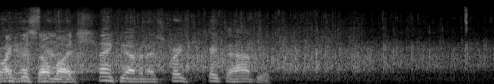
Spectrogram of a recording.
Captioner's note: crowd clapping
